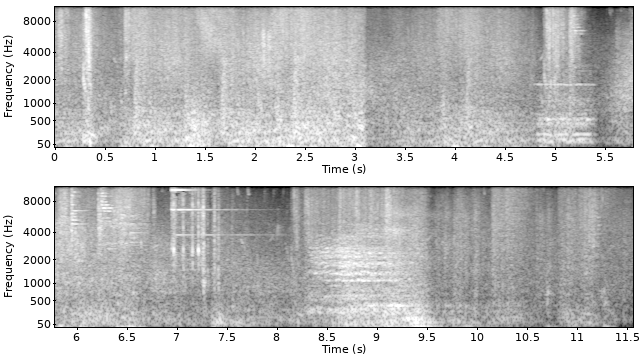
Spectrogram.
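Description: Game battle effects clash and crackle.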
